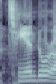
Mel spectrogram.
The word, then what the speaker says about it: tandoor: But they have a tandoor oven. Am I saying that right? – Yeah, And then they have a regular brick oven.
